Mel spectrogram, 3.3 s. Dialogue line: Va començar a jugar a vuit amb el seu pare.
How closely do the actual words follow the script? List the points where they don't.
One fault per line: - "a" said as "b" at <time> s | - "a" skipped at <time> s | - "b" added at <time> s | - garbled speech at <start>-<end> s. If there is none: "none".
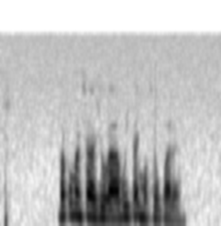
none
